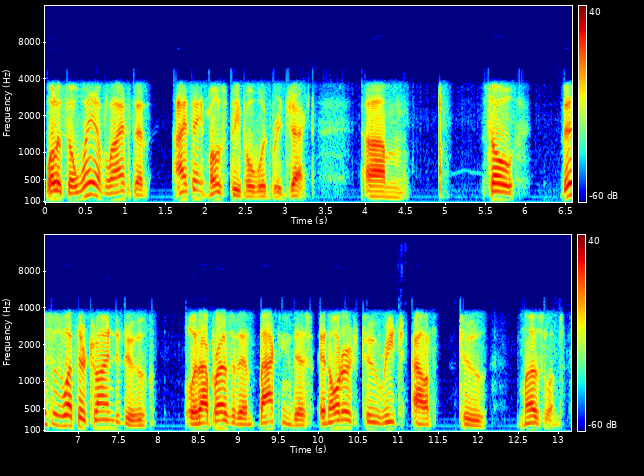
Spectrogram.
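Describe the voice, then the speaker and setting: On a dry, tinny phone line, a pastor guesting on a radio interview speaks in an animated, medium-pitched voice. He takes his time, pausing often, and his talk rambles with frequent self-corrections.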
